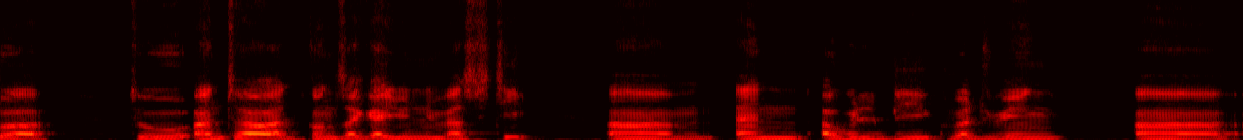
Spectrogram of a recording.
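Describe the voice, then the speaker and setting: A man's voice: medium pitch, fairly bright tone. A young man from France with a French accent, introducing himself hesitantly with many fillers, speaking on a video call. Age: young adult. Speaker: scholarship recipient.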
